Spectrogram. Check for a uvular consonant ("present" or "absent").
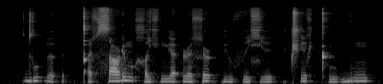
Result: present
